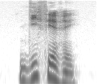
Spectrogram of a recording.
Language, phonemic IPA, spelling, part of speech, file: French, /di.fe.ʁe/, différer, verb, Fr-différer.ogg
- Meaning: 1. to differ 2. to defer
